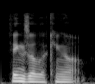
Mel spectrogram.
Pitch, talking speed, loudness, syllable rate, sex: 125 Hz, 250 wpm, -18 LUFS, 6.9 syllables/s, male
